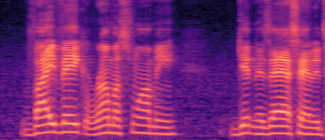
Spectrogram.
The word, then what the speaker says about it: Vivek: redox boy right here Vivek it rhymes with cake Vivek ramaswamy getting his ass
